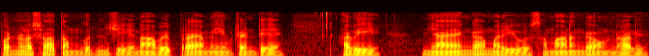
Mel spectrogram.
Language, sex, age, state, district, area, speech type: Telugu, male, 30-45, Andhra Pradesh, Eluru, rural, spontaneous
